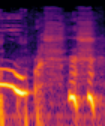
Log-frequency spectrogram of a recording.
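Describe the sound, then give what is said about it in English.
A man's voice gives a short, falling howl in imitation of a coyote, followed by a couple of brief, low vocal bursts, fairly quiet. “I do that. I do that to howls at night.”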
